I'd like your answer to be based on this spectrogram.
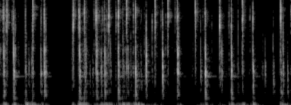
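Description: Fingertips and nails type on a retro typewriter-style keyboard with a dark frame, round black plastic keycaps and blue backlit switches. It makes a quick run of sharp, bright clicks and clacks with almost no low end, each dying away instantly. Typing pauses briefly about one second in, then resumes in an irregular patter.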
